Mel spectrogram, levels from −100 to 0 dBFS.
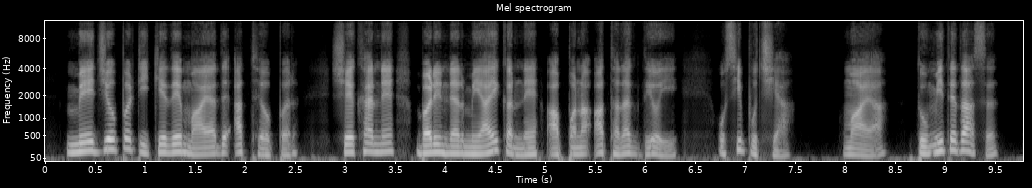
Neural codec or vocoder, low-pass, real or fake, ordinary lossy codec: codec, 24 kHz, 0.9 kbps, DualCodec; none; fake; none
